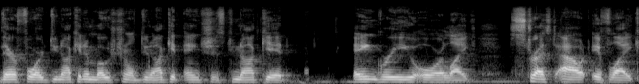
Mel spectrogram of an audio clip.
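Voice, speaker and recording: At a moderate pace, a man speaks in a monotone, flat way at medium pitch. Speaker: coaching business owner. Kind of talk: interview.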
